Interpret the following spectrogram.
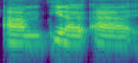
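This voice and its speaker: Low-voiced reflective woman from Malaysia. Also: little pitch movement, very slow, a little mellow. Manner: reflective, meandering, with frequent fillers. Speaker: guest writer. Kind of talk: conversational craft discussion.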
